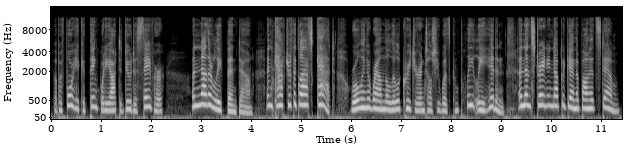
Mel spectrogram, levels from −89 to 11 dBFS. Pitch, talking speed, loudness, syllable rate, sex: 250 Hz, 210 wpm, -18 LUFS, 6.0 syllables/s, female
